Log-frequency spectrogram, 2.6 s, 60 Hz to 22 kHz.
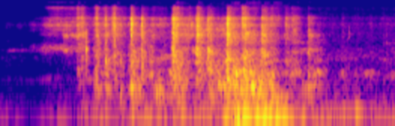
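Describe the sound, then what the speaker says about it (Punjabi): Pigeons coo in a short, close burst of soft, throaty calls that swell toward the middle and then fade. "6 ਕਬੂਤਰ ਬਈ ਇਹ ਉੱਡਣ ਵਾਲੇ"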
